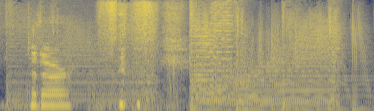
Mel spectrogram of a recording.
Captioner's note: laughs; upbeat electronic music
